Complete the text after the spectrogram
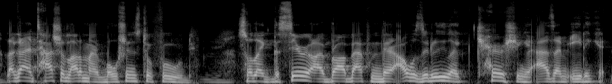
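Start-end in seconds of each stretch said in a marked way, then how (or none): none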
